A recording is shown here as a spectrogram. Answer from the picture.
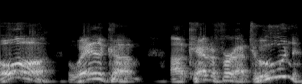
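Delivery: rowdy, loud, sing-song, slow and swooping dwarf voice. Voicing a dwarf who greets players entering the room: boisterous Sweet Tunes Tuck voice. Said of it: "Sweet Tunes Tuck is a boisterous dwarf".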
